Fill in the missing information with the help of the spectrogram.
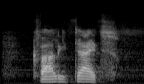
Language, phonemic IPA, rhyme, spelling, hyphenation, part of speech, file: Dutch, /kʋaː.liˈtɛi̯t/, -ɛi̯t, kwaliteit, kwa‧li‧teit, noun, Nl-kwaliteit.ogg
- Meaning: quality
